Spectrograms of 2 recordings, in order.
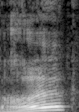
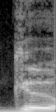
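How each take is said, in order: First: The first consonant is a throaty fricative. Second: The first consonant is a stop, like g. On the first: "fricatives si elles sont précédées d'un élément vocalique" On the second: "au lieu de prononcer ge"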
